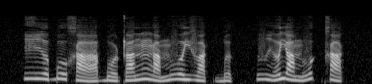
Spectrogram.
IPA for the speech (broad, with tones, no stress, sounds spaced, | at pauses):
ɣ i˧ ə̯ ɓ o˧ x aː˨˩˨ ɓ o˨˩ ʈ a˧˥ n ŋ a˨˩˦ m v ə˧ j v a˨˩ k̚ ɓ ə˨˩ k̚ | v i˨˩˦ ə̯ j a˨˩ m v ə˦˥ k̚ x a˨˩ k̚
